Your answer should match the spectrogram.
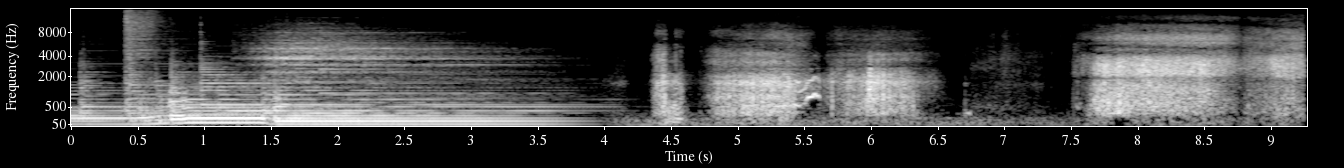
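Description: A held musical chord fades out. Then come several loud, breathy bursts of someone blowing their nose, rough honking gusts separated by short pauses, with no talking.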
